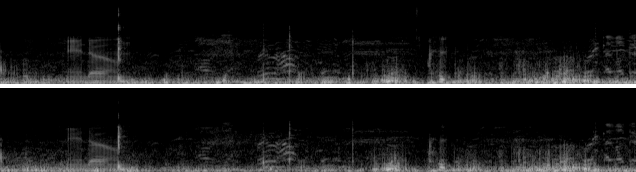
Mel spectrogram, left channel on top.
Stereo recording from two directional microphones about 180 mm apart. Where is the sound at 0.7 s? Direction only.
35° left (ahead or behind).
